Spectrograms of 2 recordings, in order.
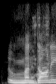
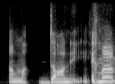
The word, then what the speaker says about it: Mamdani: in New York with Mamdani. Is that his name? It's very hard to pronounce because in English, there's no word that has an M followed by a D. It's hard for your mouth.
